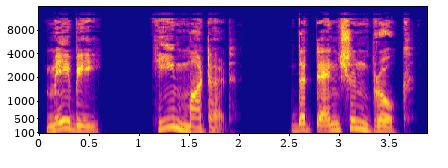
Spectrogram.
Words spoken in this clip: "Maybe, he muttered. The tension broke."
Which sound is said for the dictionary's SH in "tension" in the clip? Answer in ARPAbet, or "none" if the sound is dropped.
SH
